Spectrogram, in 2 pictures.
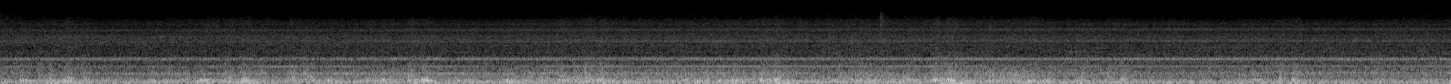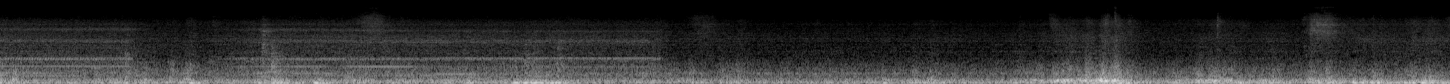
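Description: Running sound inside a JR Kyushu 813-series electric train's motor car at speed: rumble of wheels on rail with a steady whine from the inverter and traction motors. The whine drops out for a moment just past halfway and cuts off about two-thirds of the way in, leaving the wheel and track rumble, which swells briefly near the end.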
